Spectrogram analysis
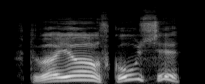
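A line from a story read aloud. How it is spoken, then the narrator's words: Furious exclamation. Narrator (Russian): воскликнул Марч, взбешенный равнодушием и воскомерием товарища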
